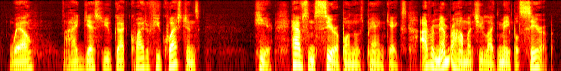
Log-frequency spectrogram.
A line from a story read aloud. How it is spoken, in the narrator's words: Monique smiled nervously and admitted to Gerald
